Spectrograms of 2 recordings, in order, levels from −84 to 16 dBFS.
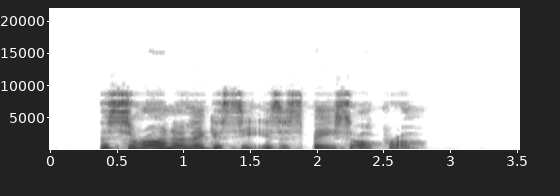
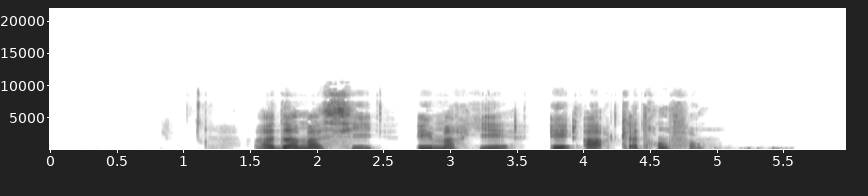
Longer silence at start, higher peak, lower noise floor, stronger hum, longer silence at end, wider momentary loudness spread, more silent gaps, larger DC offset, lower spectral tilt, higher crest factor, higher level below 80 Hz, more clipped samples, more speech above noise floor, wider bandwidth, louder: second, 0.4 s vs 1.55 s; about the same, -2 dBFS vs -2 dBFS; second, -81 dBFS vs -87 dBFS; neither; second, 0.75 s vs 1.1 s; about the same, 14 LU vs 16 LU; neither; neither; about the same, -4 dB/octave vs -3.5 dB/octave; about the same, 16 dB vs 20 dB; first, -60 dBFS vs -70 dBFS; neither; second, 63 dB vs 67 dB; about the same, 9.6 kHz vs 9.6 kHz; about the same, -18 LUFS vs -20 LUFS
